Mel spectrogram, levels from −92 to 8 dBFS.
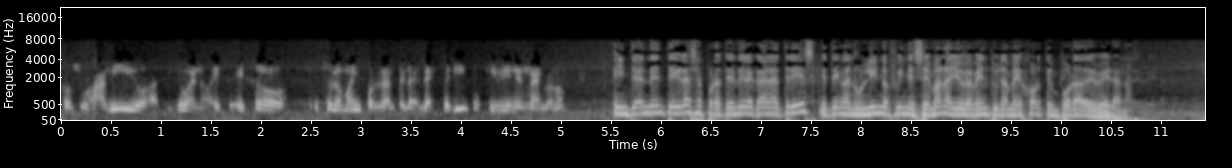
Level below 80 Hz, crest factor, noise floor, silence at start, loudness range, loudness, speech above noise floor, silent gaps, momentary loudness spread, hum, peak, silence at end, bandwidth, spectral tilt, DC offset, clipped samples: -42 dBFS; 16 dB; -46 dBFS; 0 s; 5 LU; -27 LUFS; 20 dB; none; 10 LU; none; -10 dBFS; 0 s; 8 kHz; -6.5 dB/octave; under 0.1%; under 0.1%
